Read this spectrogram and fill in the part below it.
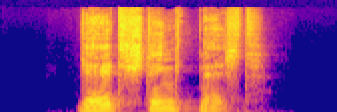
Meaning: money does not smell
- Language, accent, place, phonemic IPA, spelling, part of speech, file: German, Germany, Berlin, /ɡɛlt ʃtɪŋkt nɪçt/, Geld stinkt nicht, proverb, De-Geld stinkt nicht.ogg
